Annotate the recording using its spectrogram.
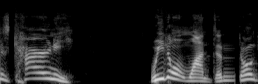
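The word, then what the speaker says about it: Kearney: Carney, isn't it? Or he probably pronounces it wrong and says Kieran, but it's Carney.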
